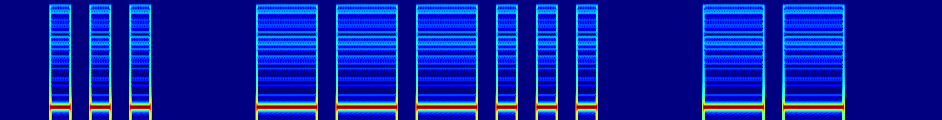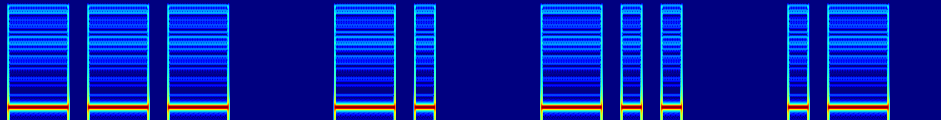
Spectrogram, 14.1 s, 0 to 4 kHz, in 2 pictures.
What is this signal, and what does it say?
Morse code, heard as a keyed tone, about 8 wpm, 440 Hz. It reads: S : M O N D A
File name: morse / headlines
